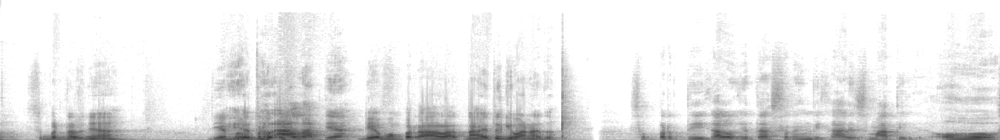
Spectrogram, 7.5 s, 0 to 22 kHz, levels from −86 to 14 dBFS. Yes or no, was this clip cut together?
yes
